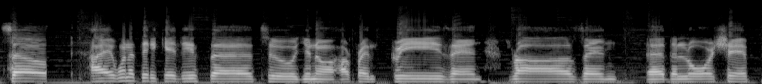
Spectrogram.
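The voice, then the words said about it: Non-British accented English. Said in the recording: “speaking with a non-British accent”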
